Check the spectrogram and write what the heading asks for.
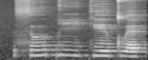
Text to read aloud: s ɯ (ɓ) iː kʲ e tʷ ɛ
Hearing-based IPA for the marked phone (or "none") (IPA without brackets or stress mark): b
